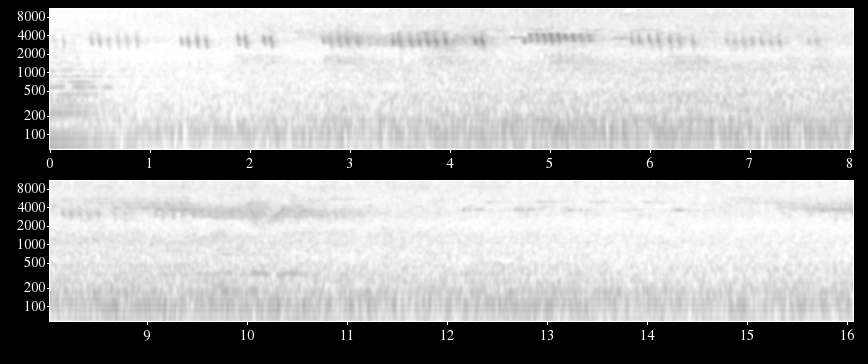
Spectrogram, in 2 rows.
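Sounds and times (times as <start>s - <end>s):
faint high-pitched chirping: 0.0s - 11.0s.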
